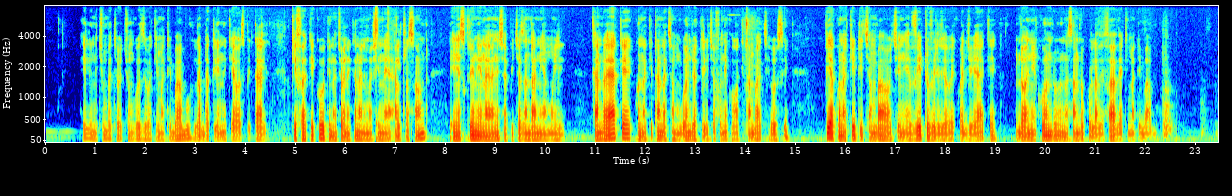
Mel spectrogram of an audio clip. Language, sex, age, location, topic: Swahili, male, 25-35, Nairobi, health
